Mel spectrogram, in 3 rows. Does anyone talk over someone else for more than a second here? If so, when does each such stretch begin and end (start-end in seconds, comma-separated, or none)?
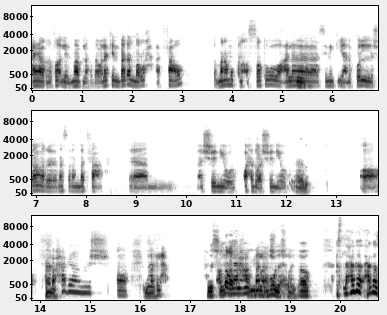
17.5-19.0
